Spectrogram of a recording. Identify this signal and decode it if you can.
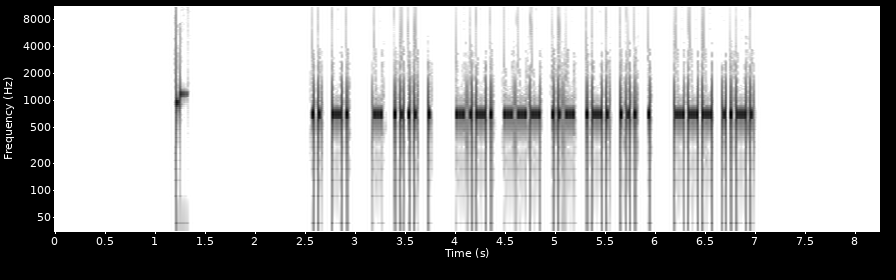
Morse code, heard as a keyed tone, about 34 wpm, 700 Hz. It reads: IN THE COURSE OF
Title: Sets of 4 Words 35wpm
